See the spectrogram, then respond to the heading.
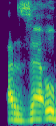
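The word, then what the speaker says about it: أرزاء: Bacanya arza'u bukan azra'u.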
